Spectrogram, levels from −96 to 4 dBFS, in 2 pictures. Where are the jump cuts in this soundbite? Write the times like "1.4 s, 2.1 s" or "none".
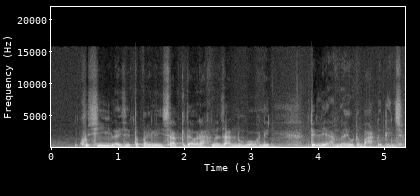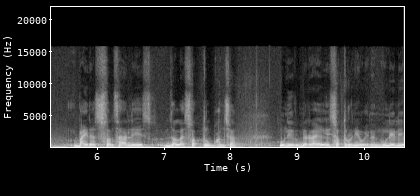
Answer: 5.4 s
